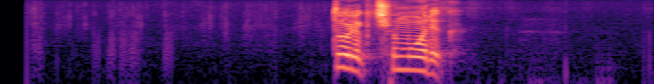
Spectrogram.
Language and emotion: Russian, neutral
